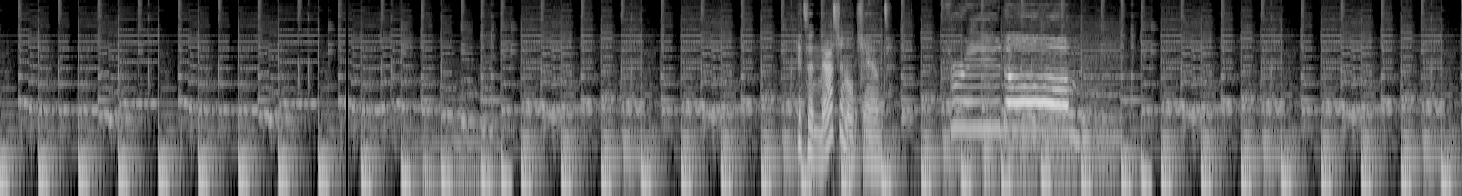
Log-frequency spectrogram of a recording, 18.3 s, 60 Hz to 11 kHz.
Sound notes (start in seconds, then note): 11.8 stifled fake-shout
